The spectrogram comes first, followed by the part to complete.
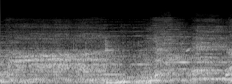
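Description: Live band music: a male lead vocalist singing over the band, with electric guitar and backing voices.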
